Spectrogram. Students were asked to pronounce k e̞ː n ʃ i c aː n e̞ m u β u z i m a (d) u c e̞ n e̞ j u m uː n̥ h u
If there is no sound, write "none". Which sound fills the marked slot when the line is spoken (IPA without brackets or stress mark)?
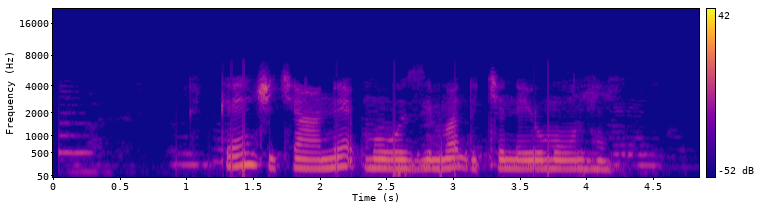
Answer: d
